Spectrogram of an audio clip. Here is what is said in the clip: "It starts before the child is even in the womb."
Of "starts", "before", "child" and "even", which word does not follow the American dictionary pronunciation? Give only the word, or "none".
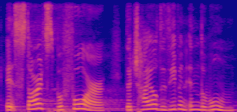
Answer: none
